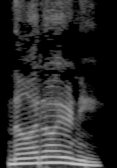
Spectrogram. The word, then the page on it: ನಾರಾಯಣ: nārāyaṇa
